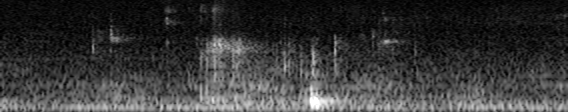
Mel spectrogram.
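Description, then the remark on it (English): A quiet sip from an energy drink can, a soft brief slurp followed by a small click or swallow, over a low steady background hum with no talking. “So relax. Sip time.”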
